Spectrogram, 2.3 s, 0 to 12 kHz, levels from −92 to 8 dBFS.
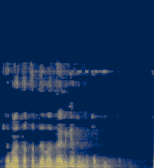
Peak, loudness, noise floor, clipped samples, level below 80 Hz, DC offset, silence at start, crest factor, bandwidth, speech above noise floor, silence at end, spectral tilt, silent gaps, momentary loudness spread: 0 dBFS; -17 LUFS; -67 dBFS; under 0.1%; -64 dBFS; under 0.1%; 0.1 s; 18 dB; 7.8 kHz; 50 dB; 0.65 s; -8 dB/octave; none; 15 LU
